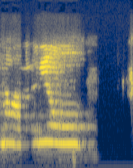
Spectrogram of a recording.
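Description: A child's voice in a sing-song chant, the last word held for about half a second. Then the sound cuts off abruptly.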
